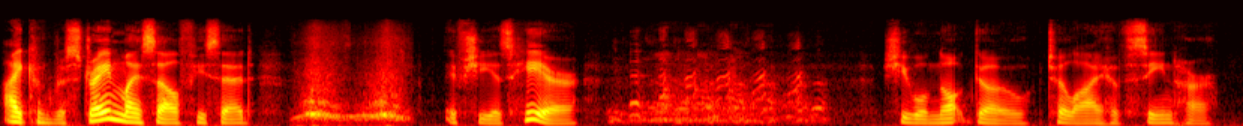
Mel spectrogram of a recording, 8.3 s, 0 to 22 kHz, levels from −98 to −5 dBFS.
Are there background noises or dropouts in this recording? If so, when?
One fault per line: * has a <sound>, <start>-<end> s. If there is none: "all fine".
* has a whoosh, 1.9-2.8 s
* has a laugh, 4.0-5.6 s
